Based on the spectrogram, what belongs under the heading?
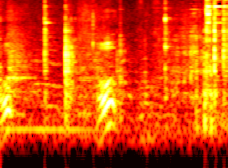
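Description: Dishes and cutlery clatter in an IHOP restaurant: scattered sharp clinks and knocks come irregularly, clustering toward the end, with faint murmuring voices underneath.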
